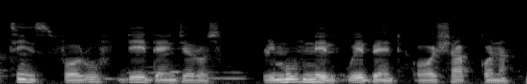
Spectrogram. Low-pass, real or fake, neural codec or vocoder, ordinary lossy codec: 7.2 kHz; real; none; none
